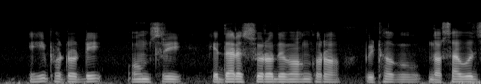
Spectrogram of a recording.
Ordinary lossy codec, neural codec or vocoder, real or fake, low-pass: none; none; real; 7.2 kHz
